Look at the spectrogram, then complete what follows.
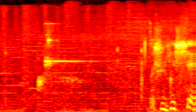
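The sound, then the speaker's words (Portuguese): A microwave oven beeps once with a clear, steady electronic tone lasting under a second, moderately loud, signaling that the food inside is ready, then voices start talking. “Ficou foi, pronto foi, a comida foi. no micro-ondas.”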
